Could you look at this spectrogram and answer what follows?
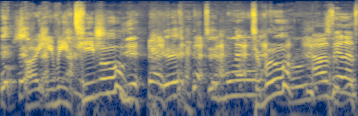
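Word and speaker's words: Temu: That's the new way to say it. Yeah. I was like, what the fuck is this? I've You just keep saying Timu. I've been saying it wrong the whole time.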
